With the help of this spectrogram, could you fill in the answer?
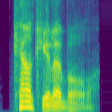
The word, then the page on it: calculable: British English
